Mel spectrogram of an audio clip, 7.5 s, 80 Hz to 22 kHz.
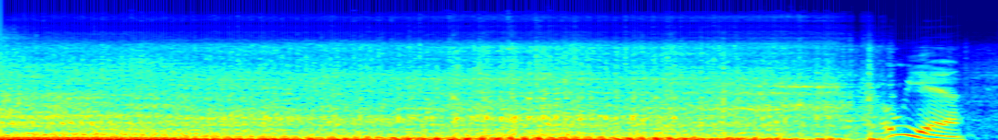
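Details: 1977 Pontiac Firebird V8 drag car revived after about 36 years sitting; idle screw adjusted down from high; deep steady lumpy idle, even firing, no misses or knocks; normal idle.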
